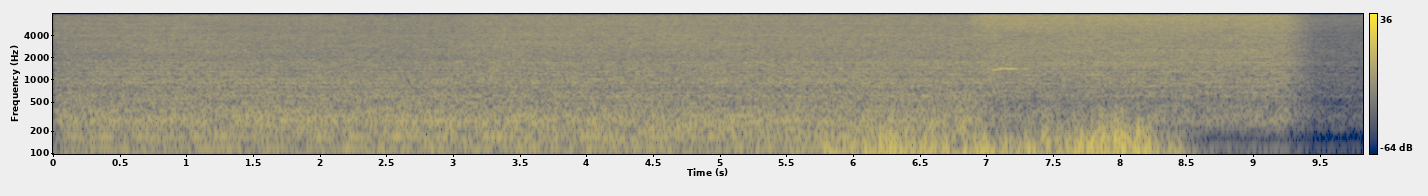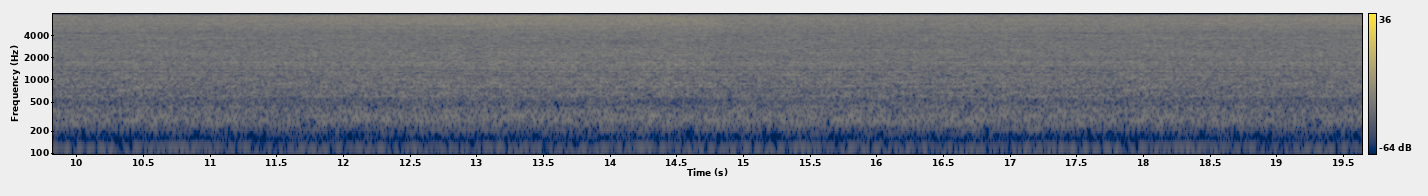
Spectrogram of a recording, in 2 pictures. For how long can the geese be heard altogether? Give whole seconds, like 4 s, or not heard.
3 s.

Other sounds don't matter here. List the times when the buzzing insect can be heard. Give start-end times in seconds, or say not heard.
not heard.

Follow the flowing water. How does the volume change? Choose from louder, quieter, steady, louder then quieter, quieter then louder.
quieter.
